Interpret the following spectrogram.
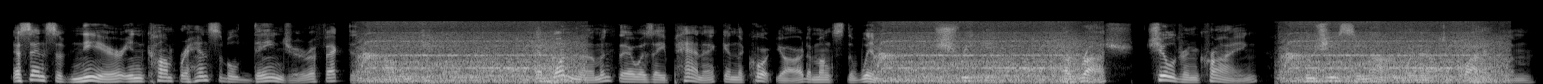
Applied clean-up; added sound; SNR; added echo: none; Mechanisms; -2 dB; none.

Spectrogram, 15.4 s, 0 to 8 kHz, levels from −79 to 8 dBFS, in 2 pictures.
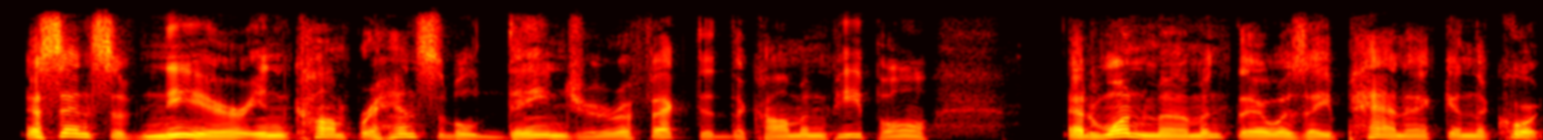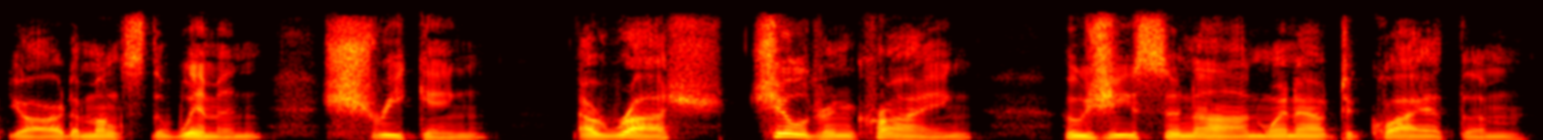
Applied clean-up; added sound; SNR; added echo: none; none; none; none.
